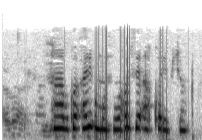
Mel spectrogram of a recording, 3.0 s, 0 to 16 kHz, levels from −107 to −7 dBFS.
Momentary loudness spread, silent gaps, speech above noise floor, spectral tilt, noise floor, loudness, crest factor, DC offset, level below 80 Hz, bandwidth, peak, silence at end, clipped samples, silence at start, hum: 8 LU; none; 24 dB; -8 dB/octave; -40 dBFS; -17 LUFS; 14 dB; under 0.1%; -48 dBFS; 7 kHz; -4 dBFS; 0.25 s; under 0.1%; 0.05 s; none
